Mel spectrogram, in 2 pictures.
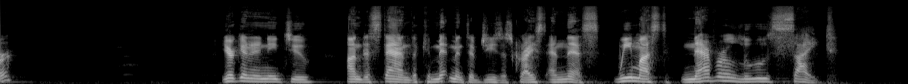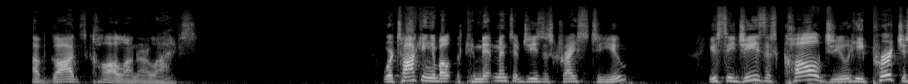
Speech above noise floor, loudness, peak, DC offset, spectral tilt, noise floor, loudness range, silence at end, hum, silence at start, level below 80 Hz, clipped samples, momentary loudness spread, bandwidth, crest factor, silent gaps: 51 dB; -23 LUFS; -4 dBFS; under 0.1%; -3.5 dB/octave; -74 dBFS; 6 LU; 0 s; none; 0 s; -54 dBFS; under 0.1%; 13 LU; 17 kHz; 22 dB; none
